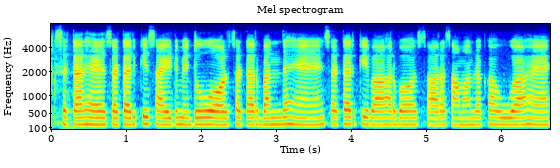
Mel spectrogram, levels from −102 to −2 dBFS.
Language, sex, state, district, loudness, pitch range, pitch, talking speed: Hindi, female, Uttarakhand, Tehri Garhwal, -26 LUFS, 185-190 Hz, 185 Hz, 180 wpm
